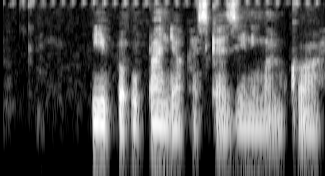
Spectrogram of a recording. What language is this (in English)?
Swahili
